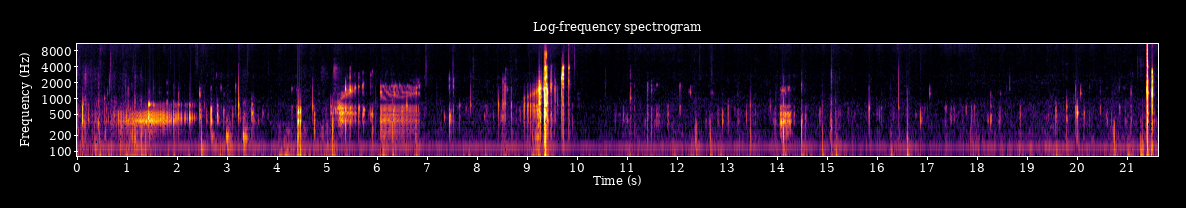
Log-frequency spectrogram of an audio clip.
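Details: Stomach making noise: gurgling, bubbling bowel rumbles in irregular bursts, with clicks between them over a steady low background hum; borborygmi.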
